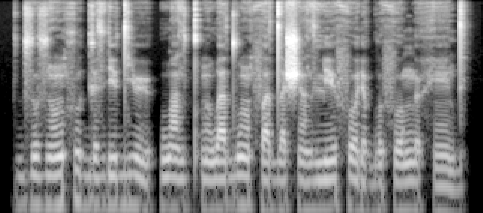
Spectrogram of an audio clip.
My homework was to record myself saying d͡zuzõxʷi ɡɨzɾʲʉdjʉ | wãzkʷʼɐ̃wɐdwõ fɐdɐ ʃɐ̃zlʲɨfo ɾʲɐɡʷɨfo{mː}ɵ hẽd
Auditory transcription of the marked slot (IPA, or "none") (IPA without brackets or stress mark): ŋ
